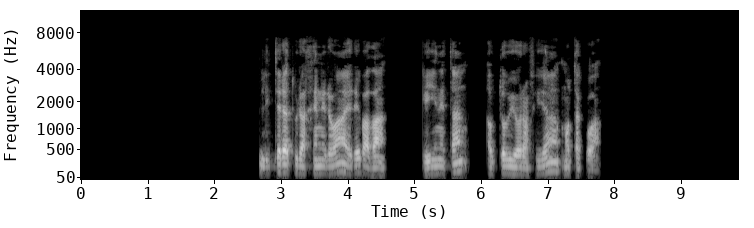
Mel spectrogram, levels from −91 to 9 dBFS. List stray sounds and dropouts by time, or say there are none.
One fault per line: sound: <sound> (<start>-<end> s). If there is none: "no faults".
no faults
